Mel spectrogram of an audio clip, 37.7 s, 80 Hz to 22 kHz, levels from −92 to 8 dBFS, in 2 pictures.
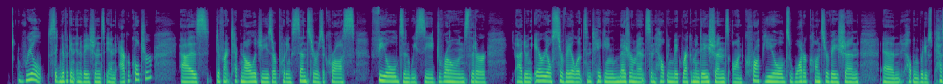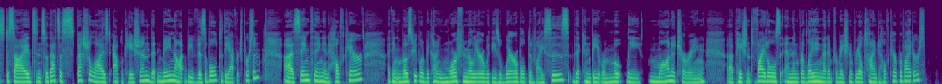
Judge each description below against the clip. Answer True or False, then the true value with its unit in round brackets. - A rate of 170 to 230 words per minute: False (145 wpm)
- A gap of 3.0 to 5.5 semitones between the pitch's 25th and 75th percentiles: False (2.6 semitones)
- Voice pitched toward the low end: False (165 Hz)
